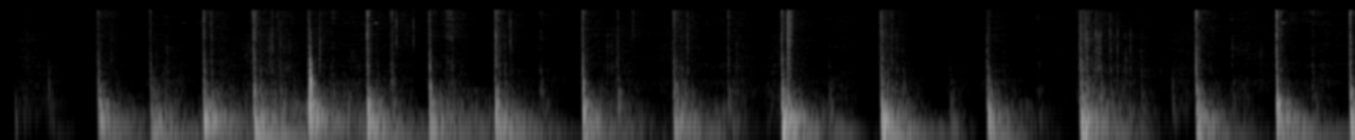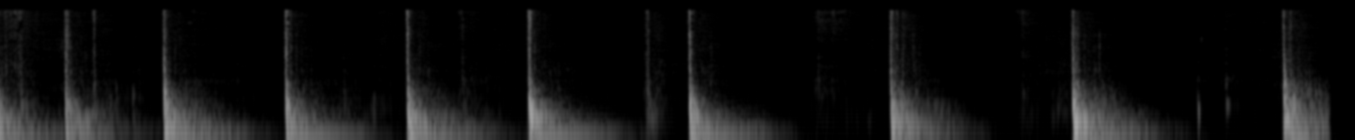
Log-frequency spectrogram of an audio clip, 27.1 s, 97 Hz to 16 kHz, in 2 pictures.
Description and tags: boat footsteps soft
Meant to be footsteps on a boat, it's actually just pounding boots on a five-gallon plastic jug of water. This is a softer version.
5gallon, boat, deep, fiberglass, floor, foley, footstep, footsteps, gallon, handling, jug, plastic, step, steps, walk, walking, waterbottle, waterjug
